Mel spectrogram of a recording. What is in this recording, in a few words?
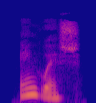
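"anguish", spoken word, articulation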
